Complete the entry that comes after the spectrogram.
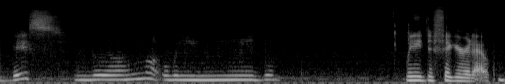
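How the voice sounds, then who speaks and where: At a very slow pace with long, frequent pauses, a woman of medium pitch talks in a somewhat breathy, dark, mellow tone, her loudness very even and her intonation fairly even. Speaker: gaming streamer. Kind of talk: live gameplay commentary.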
